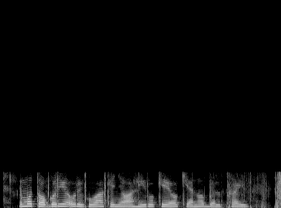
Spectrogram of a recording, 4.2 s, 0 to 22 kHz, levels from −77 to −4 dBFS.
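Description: Nothing is technically wrong with this speech recording.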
